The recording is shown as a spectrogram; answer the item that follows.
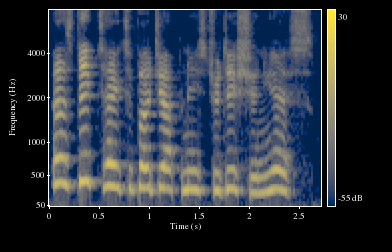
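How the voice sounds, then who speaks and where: A cool senior woman scientist acted by a female reader, high in pitch and measured in delivery. She lectures dryly, like a world-weary anime mentor guiding her junior. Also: close to an everyday voice. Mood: measured appraisal. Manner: measured, didactic, dry. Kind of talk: anime fan fiction character voice.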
